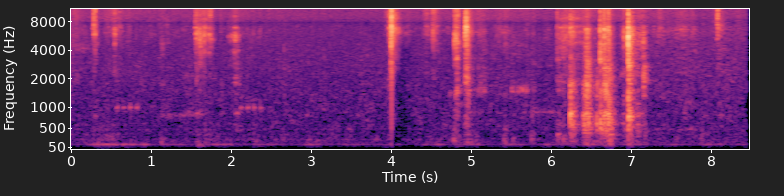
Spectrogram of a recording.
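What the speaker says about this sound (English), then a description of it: "And let me get scissors here." Scissors snip through green and white ribbon during a paper craft session, with a few soft separate cuts and rustling, then a busier burst of crisp snipping and handling noises close to the microphone in an otherwise quiet room.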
